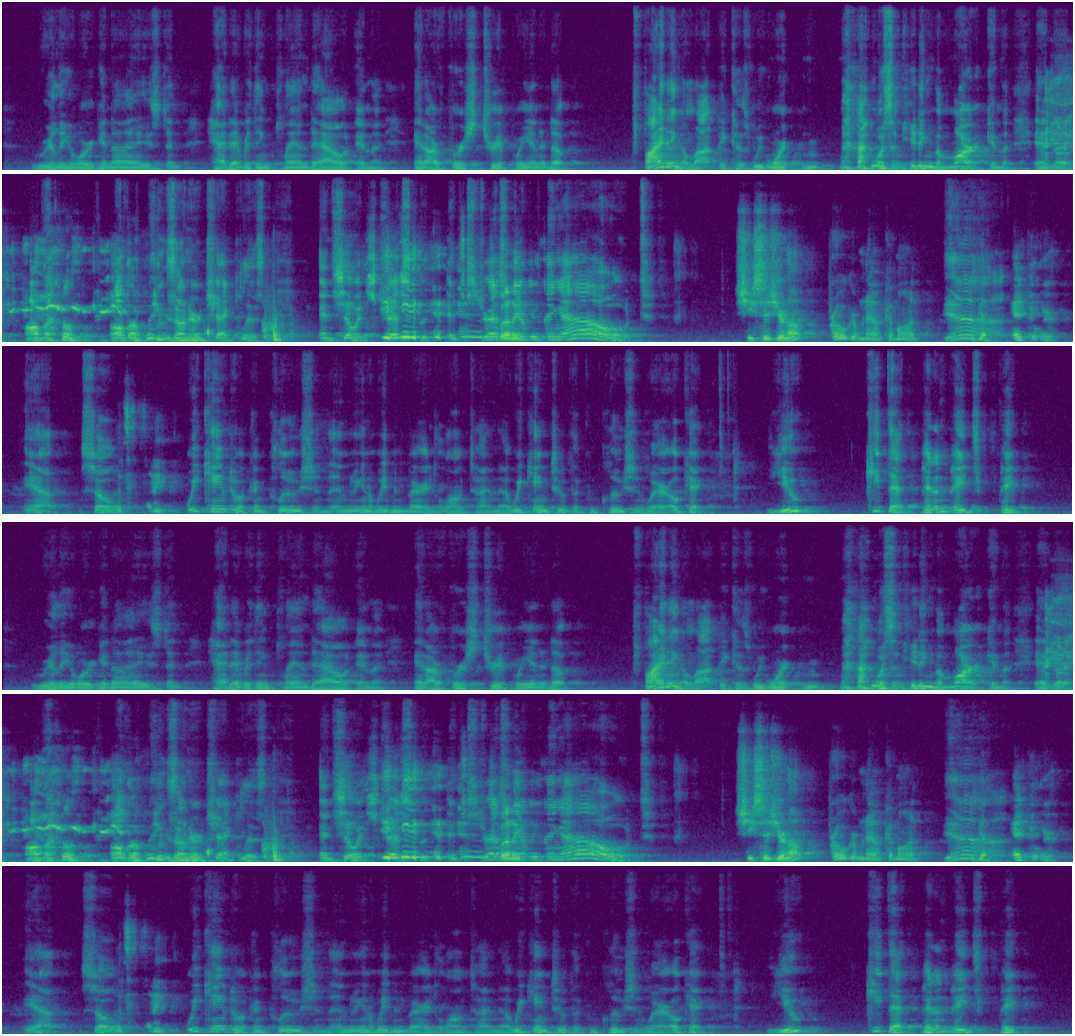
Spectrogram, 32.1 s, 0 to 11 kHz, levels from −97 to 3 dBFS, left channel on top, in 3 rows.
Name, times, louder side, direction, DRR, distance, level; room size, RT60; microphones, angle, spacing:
voice 1, 0.3-1.8 2.1-3.8 4.1-5.6 6.4-11.4 11.8-13.3 13.9-14.8 15.2-17.2 18.3-18.4 20.1-20.7 21.6-22.6 22.9-28.4 29.1-29.6 30.1-31.6, left 2 dB, 55° left, 8 dB, 2.1 m, -31 dB
voice 2, 10.4-11.9 13.3-13.5 14.1-14.2 14.5-15.9 18.0-18.7 19.0-19.9 20.5-20.6 20.8-21.2 22.9-23.0, left 1 dB, 10° left, 7 dB, 1.0 m, -26 dB
29.5 x 13.0 x 7.0 m, 0.77 s
head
